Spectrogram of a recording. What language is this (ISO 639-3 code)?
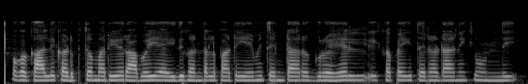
tel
